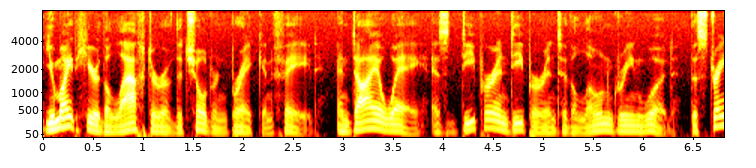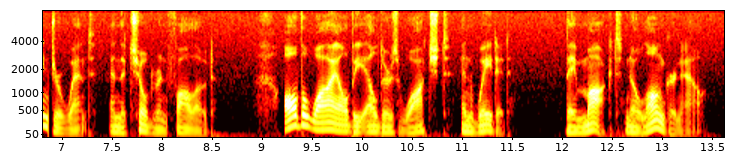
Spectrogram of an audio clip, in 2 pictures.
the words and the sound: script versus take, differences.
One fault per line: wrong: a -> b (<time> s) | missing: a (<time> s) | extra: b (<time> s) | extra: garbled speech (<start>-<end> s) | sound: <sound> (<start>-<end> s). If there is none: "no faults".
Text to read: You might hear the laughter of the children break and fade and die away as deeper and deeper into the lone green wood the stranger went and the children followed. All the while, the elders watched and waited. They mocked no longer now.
sound: dropout (6.9-6.9 s)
